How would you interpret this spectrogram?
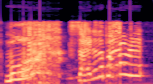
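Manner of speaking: high slow squawking shout; parrot shriek. Acted. Parrot squawks the clue at Judy and Stink, high.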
